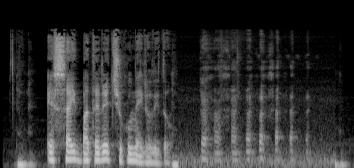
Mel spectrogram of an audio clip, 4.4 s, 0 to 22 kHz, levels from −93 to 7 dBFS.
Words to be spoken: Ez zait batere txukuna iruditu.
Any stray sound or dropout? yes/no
yes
